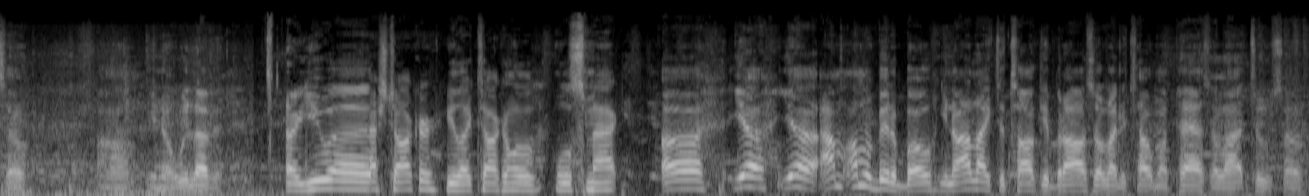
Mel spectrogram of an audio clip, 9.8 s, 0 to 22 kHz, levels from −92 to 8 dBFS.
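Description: Damaged data in a compressed stream shows up twice: a brief blip at 0.54 s and another from 2.77 to 2.79 s, each about 20 ms long. At both points part of the compressed data is wrong, so the decoder misreads or rejects the frames there, loses its place in the stream, and has to search for the next valid frame header before decoding resumes. Each break is heard as a short chirp, squawk, click or hole.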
